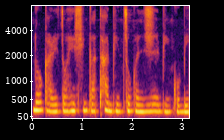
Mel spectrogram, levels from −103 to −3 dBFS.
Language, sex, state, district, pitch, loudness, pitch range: Rengma, female, Nagaland, Kohima, 190 Hz, -18 LUFS, 185-200 Hz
